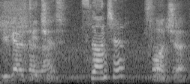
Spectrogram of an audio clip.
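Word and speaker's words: Sláinte: Slánse.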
